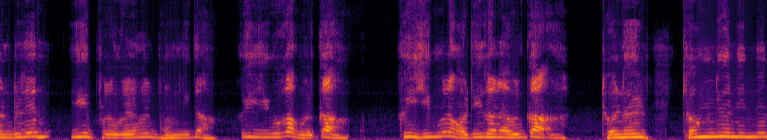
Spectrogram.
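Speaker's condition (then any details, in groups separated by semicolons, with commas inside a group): Brain lesion disability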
